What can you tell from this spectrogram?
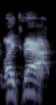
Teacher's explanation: my voice has vocal fry to it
